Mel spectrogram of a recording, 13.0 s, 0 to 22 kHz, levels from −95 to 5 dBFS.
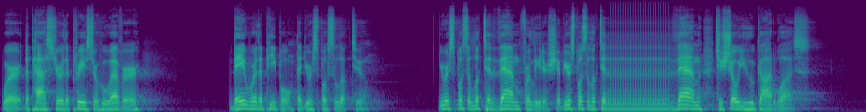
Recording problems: audio freezing; at 9 s for 1 s

